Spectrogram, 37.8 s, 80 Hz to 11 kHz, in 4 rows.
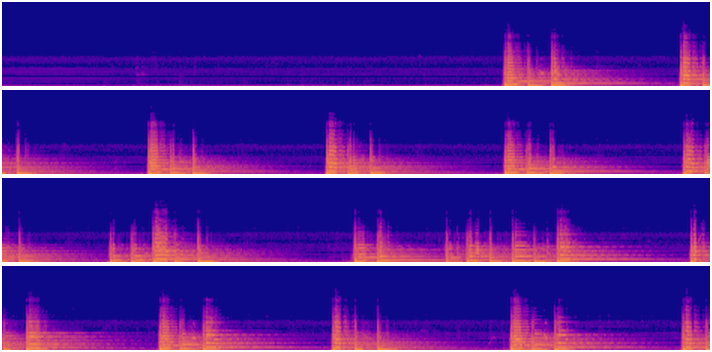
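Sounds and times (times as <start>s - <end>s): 
guitar rhythm: 6.7s - 8.4s, 9.0s - 10.8s, 11.4s - 13.0s, 13.8s - 17.9s, 18.5s - 22.6s, 23.4s - 34.4s, 35.0s - 37.7s.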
